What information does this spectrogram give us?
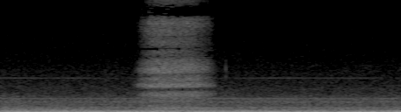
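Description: A single deep breath during a guided meditation, a short airy rush of air about half a second long, faint and alone against a quiet background.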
